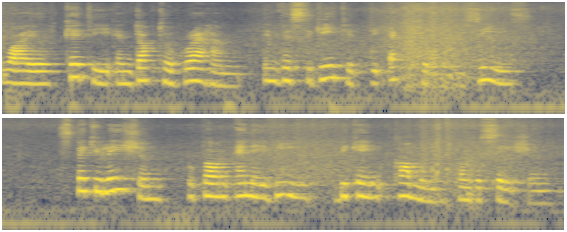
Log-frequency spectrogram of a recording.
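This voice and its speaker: A woman's voice: on the low side, a little slow, darkish tone. A woman giving scripted narration for an audio drama. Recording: echoey room, faint noise.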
